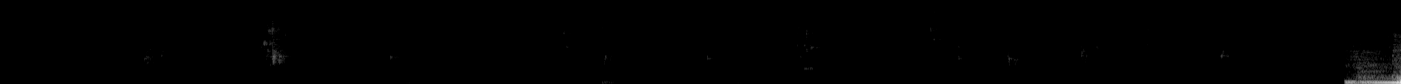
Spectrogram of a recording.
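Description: Sparse, faint water drips, scattered a second or so apart. Near the end comes a sudden loud, low rumbling boom.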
